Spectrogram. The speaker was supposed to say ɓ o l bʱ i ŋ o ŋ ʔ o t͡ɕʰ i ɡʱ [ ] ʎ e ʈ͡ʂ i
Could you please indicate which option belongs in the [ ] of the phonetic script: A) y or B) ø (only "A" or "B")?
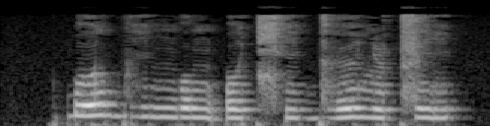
B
